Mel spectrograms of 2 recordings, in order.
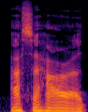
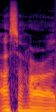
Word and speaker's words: Asahara: by shoko as okay you want to try pronouncing any of these words better than me um shrio shoko asahara that yeah asahara that makes sense shoko asahara yeah he got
